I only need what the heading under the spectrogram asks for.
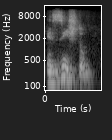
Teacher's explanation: The O is pronounced with U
